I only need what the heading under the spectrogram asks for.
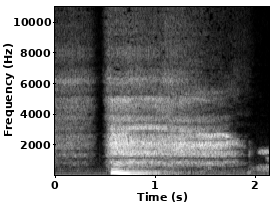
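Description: A single loud, close huff of breath pushed out through the nose, lasting over a second with a rough, airy rush before trailing off. No one speaks.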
